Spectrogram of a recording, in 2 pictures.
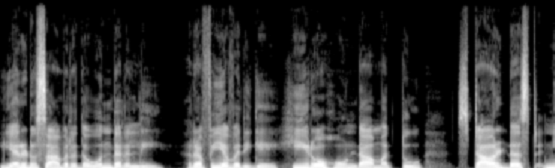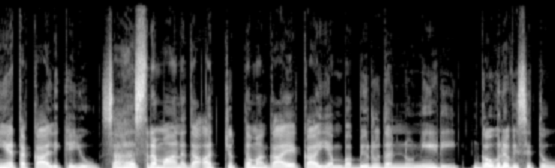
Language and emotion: Kannada, neutral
